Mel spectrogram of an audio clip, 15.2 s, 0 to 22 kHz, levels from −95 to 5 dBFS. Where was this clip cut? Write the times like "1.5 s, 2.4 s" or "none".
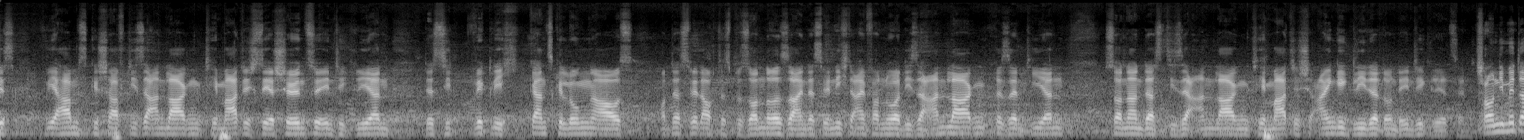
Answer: none

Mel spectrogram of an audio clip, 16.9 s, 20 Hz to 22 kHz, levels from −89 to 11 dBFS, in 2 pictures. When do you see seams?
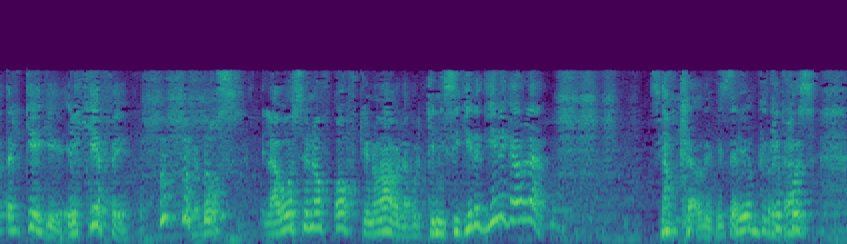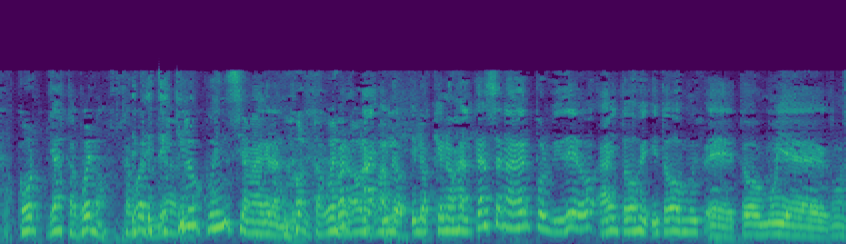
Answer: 6.4 s

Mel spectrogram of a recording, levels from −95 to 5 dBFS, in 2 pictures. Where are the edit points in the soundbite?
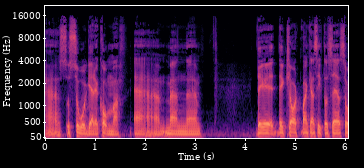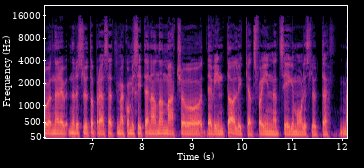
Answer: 4.1 s

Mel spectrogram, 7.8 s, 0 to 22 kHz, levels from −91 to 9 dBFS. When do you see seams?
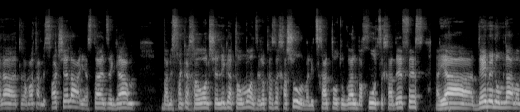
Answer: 6.5 s

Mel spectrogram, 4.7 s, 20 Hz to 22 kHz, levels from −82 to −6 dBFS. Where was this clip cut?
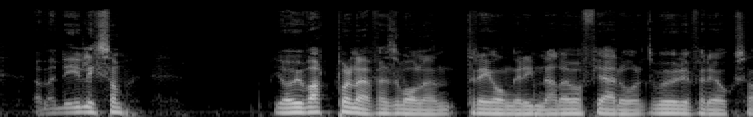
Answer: none

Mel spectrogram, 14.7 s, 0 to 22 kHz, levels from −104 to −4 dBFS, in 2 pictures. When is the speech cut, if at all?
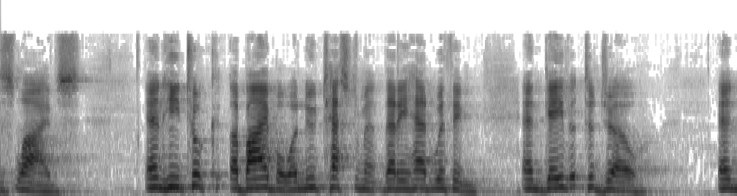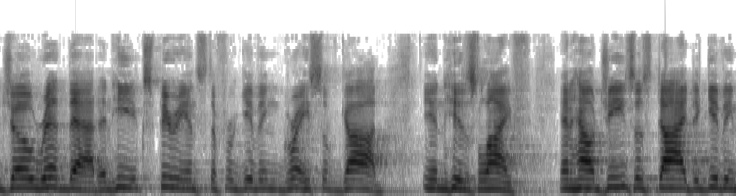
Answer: none

